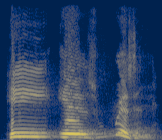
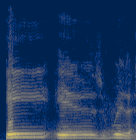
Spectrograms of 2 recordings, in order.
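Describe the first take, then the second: First: It is said with strong, emphatic conviction. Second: It is said plainly, without extra force.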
